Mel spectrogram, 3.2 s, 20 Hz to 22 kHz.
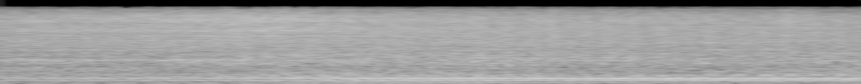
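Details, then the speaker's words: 1998 Mitsubishi Montero Sport just after start following timing belt and valve stem seal repairs: steady, even idle with smooth low drone, no knocks or misses; owner thinks valves needed time to seat and engine is in good shape. "Sweet. After doing all those valves, you know, if they're not completely seated, it just took a little while to get compression back, but I think we're in good shape."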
